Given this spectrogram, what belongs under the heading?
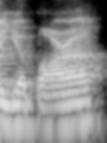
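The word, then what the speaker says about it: Ibarra: Deborah Yabara, I-B-A-R-R-A, Mayfield. Yabara is spelled I-B-A-R-R-A.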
